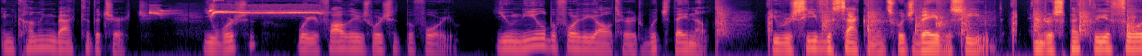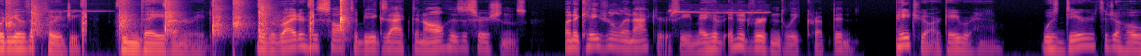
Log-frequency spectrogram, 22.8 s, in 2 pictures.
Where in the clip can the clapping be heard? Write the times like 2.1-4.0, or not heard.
7.2-14.9.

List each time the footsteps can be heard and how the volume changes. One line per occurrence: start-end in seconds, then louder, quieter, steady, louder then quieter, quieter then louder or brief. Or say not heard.
not heard.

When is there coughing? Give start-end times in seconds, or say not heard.
not heard.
